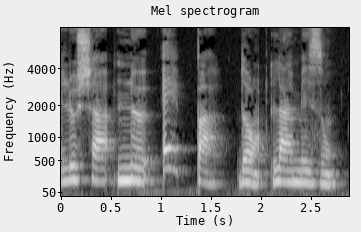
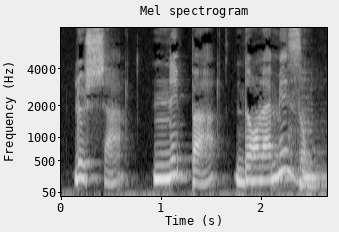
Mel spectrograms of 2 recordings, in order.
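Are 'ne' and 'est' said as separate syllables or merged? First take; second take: separate; merged. First: Ne and est are said as two separate syllables. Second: Ne and est merge into a single syllable. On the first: The speaker calls it wrong. "we don't say le chat ne est pas dans la maison" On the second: The speaker calls it right. "Drop the E of ne and put an apostrophe. It flows better"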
